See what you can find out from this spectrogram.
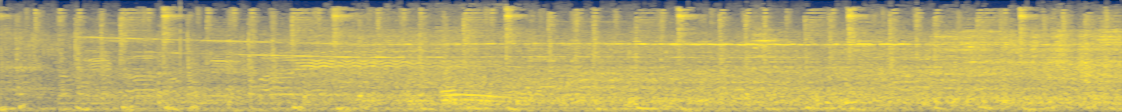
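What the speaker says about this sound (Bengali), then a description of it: "ট্রেন আসতেছে। এই ট্রেনটা দেখাবো" A train rolls past a road crossing where traffic waits, producing a loud, steady rumble and clatter of wagons with a brief wheel squeal along the way.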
